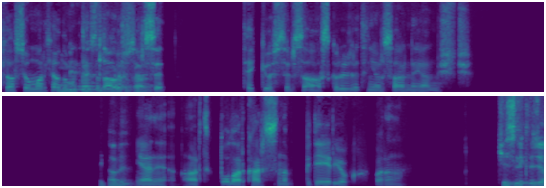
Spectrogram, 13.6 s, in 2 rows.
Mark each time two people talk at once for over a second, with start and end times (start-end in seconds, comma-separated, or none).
0.7-2.0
